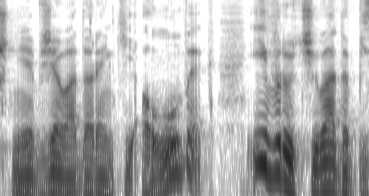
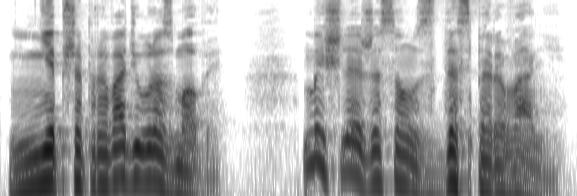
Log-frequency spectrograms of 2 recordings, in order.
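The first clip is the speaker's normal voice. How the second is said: put-on raised, commanding boy's voice; crisp orders from the eldest; bossy older brother; 7 semitones higher, 5 dB louder than usual. A narrator's reading. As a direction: lay down the rules like a little tyrant. Tim reporting news.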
